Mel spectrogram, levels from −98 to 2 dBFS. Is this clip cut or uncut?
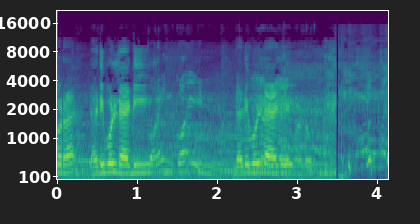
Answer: uncut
